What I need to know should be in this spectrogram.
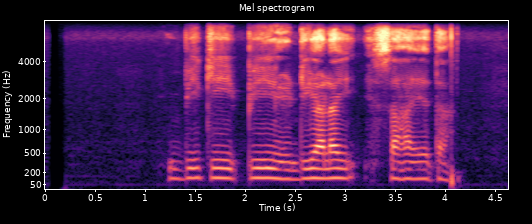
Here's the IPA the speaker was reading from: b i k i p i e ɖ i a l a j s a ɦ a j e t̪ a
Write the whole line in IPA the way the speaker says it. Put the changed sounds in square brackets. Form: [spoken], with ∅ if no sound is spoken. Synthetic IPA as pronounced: b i k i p i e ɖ i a l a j s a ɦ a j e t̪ a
